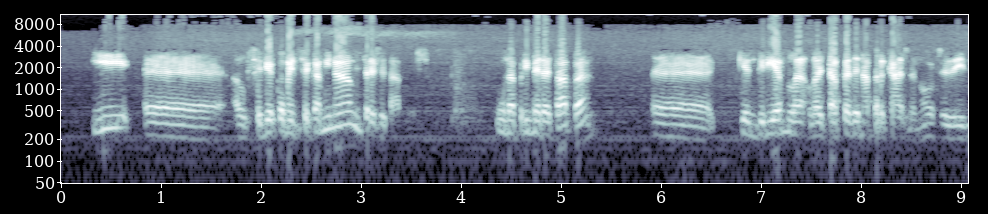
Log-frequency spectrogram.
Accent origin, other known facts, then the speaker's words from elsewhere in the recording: Artesa de Segre, Catalonia, Spain; born there; Sí, jo sóc nascut a Artesa de Segre.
